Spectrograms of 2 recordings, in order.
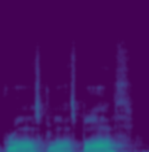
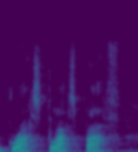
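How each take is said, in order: First: It is said in a southern English accent. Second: It is said in a Birmingham accent.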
